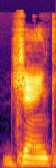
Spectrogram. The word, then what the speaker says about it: Cenk: I feel really badly about it because I know his name is pronounced Cenk, even though it's spelled C-E-N-K.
